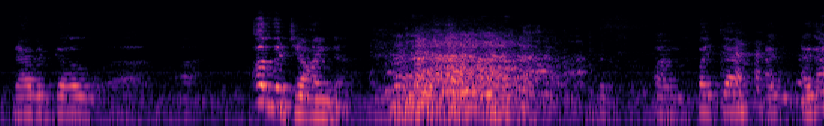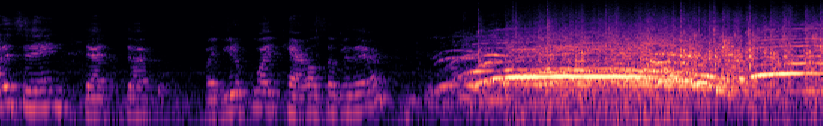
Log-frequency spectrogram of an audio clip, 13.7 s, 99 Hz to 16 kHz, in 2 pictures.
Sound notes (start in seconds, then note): 3.1 crowd laughing; 10.4 crowd cheering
